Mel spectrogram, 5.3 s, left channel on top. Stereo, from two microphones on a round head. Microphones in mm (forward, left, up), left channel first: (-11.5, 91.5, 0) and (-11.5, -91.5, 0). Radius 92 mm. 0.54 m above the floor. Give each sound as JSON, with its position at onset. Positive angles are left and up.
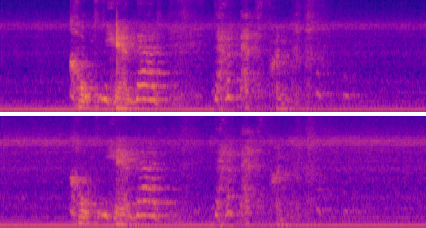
{"t": 0.9, "sound": "laughter", "side_deg": 30, "distance_m": 0.8}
